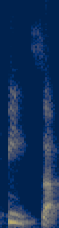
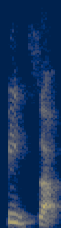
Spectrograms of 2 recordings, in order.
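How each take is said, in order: First: The middle consonant is a ts sound. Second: The middle consonant is a ts sound.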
